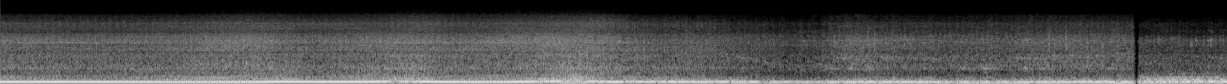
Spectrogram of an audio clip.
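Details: 1999 Ford Mustang GT with Nemak engine, newly built, first run: deep steady drone at constant pitch, even firing, no knocks or ticks; normal idle with about 70 psi oil pressure; transmission line leak noticed.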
